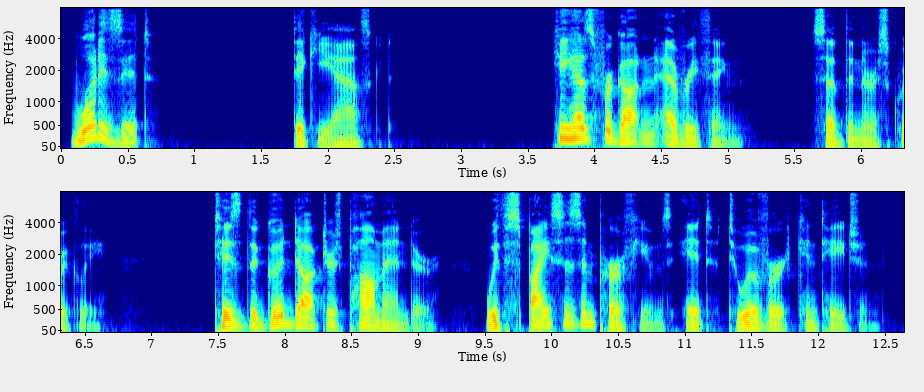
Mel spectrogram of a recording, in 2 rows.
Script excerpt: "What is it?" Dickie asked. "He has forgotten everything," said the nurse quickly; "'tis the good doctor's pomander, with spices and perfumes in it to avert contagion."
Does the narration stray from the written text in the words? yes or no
yes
